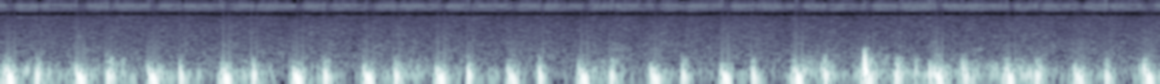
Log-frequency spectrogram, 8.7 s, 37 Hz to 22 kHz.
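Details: The recorder's own fast heartbeat: regular, quick, low thumping at about 110 beats a minute, with faint background hiss.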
